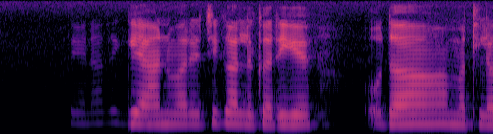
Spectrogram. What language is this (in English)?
Punjabi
